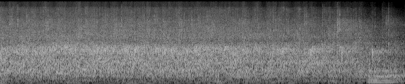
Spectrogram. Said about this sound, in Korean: 우리 홍준표 시장님 큰 박수 한번 부탁드리겠습니다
